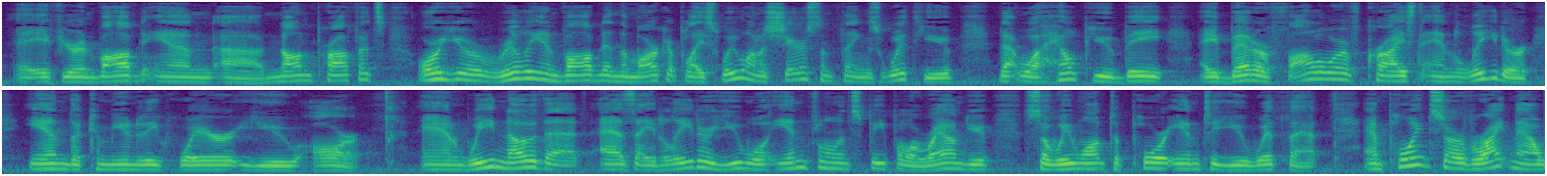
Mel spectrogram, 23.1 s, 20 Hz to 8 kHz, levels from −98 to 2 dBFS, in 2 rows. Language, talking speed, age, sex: English, 170 wpm, 40-59, male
